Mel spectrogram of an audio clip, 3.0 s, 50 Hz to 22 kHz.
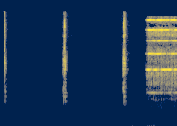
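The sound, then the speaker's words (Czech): Three slow, evenly spaced ticks of a clock, one each second, followed abruptly by the loud, continuous metallic ringing of an alarm clock bell. “Teď vám dám 3 sekundy na rozmyšlenou, to je jako kdybych napočítala do 3 a po zazvonění budíku vám řeknu správnou odpověď.”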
